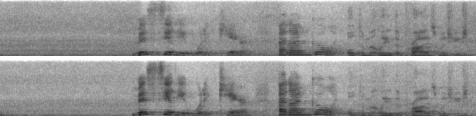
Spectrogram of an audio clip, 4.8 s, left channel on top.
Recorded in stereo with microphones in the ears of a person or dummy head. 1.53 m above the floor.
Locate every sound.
1.3 s a woman speaking: 15° right (ahead or behind), 0.7 m
3.5 s a man speaking: 55° left (ahead or behind), 1.4 m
